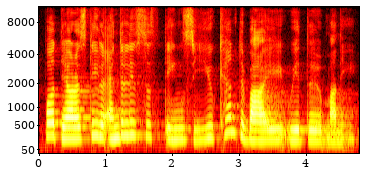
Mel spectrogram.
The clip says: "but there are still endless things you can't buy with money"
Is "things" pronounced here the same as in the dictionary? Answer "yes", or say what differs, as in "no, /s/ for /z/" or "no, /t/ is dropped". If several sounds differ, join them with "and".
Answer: no, /t/ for /θ/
